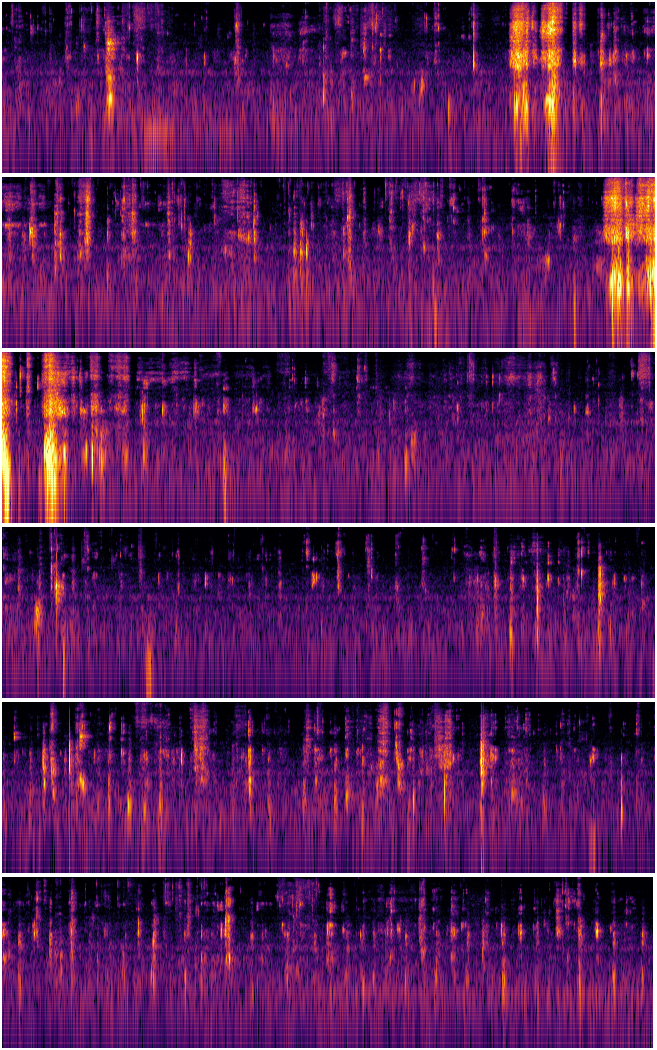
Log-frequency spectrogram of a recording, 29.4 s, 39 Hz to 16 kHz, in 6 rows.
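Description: Close-miked wet mouth sounds of chewing jjajang (black-bean-sauce) noodles, a dense patter of small sticky clicks. Louder noisy bursts come about 4 seconds and about 10 seconds in.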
